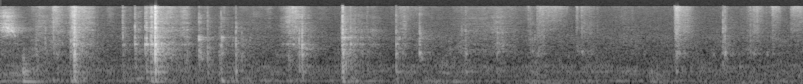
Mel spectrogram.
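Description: Lid of a Stanley stainless-steel vacuum mug being handled, giving several light plastic clicks in the first two seconds, the sharpest about three quarters of a second in, then a few faint ticks.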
